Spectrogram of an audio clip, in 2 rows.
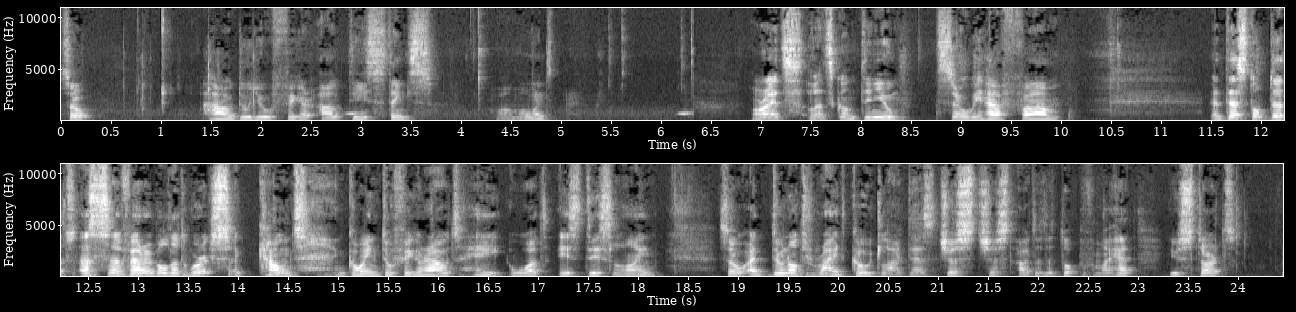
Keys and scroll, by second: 1.5 ctrl+a.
